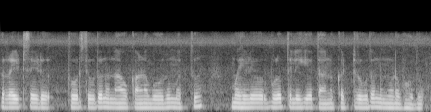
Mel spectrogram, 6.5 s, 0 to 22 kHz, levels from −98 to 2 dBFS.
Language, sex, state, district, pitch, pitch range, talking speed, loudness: Kannada, male, Karnataka, Koppal, 120 Hz, 115-125 Hz, 95 wpm, -17 LUFS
